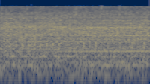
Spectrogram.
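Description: Steady idle with a constant gritty whirring drone riding over the engine, typical of a noisy balance shaft.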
